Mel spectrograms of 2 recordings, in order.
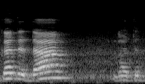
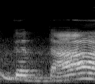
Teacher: आधा दा है और आधा दा को हम पढ़ेंगे द और इसके बोलने में ज्यादा समय नहीं लेंगे और आ की साउंड की मात्रा का उच्चारण भी नहीं करेंगे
